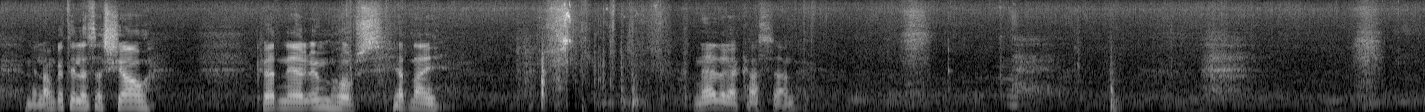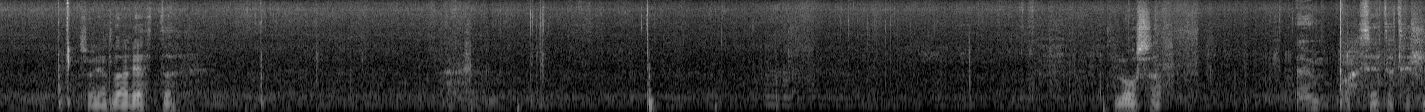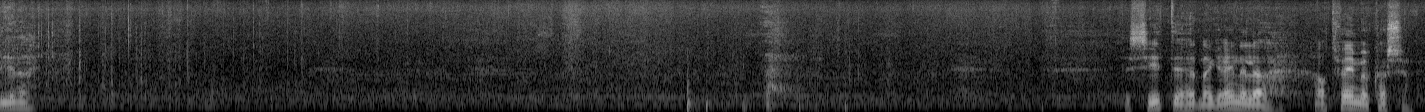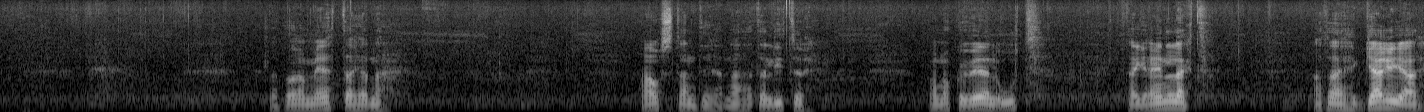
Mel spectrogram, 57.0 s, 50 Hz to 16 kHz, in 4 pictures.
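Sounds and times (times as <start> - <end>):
honeybees buzzing: 0.0 - 56.9
hive parts scraping: 0.4 - 41.3
breathy sniffs: 9.0 - 9.4, 13.5 - 13.9, 36.1 - 36.6
light knocks on hive parts: 10.7 - 11.3, 14.6 - 15.1, 16.7 - 18.0, 18.9 - 19.8, 20.6 - 22.2, 35.3 - 37.1.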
